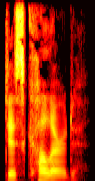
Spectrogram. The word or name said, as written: discolored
